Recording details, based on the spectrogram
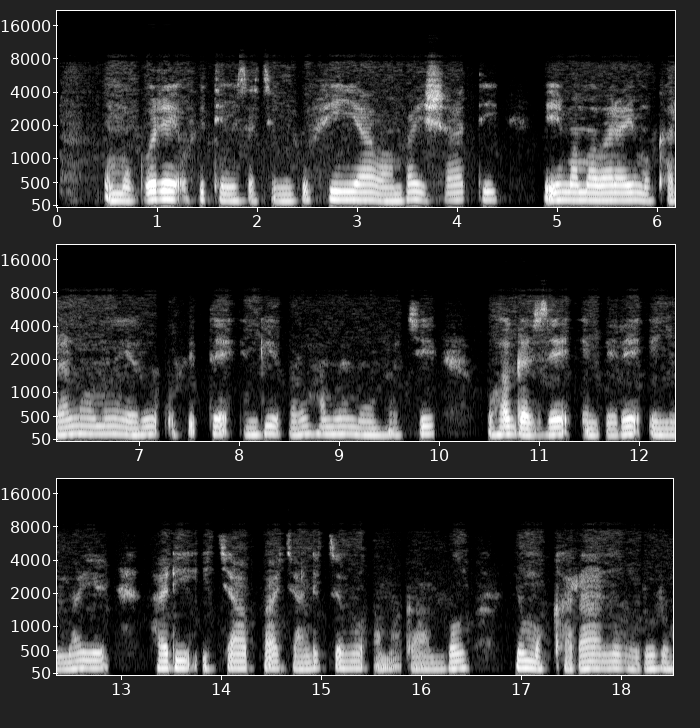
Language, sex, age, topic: Kinyarwanda, female, 18-24, government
